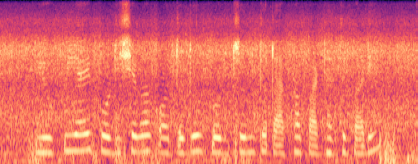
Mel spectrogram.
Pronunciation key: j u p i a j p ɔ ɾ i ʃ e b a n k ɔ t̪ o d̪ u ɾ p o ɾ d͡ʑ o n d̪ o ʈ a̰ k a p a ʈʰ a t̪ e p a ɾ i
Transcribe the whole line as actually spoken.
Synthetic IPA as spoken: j u p i a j p o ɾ i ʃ e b a k ɔ t̪ o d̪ u ɾ p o ɾ d͡ʑ o n t̪ o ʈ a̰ k a p a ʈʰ a t̪ e p a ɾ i

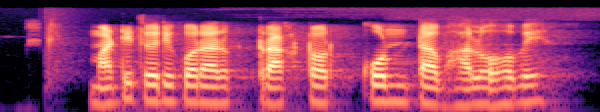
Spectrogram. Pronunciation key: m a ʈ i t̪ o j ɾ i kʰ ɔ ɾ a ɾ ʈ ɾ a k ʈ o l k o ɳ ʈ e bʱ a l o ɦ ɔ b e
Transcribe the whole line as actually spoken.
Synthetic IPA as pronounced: m a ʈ i t̪ o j ɾ i k ɔ ɾ a ɾ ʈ ɾ a k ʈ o ɾ k o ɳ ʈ a bʱ a l o ɦ ɔ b e

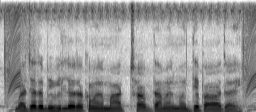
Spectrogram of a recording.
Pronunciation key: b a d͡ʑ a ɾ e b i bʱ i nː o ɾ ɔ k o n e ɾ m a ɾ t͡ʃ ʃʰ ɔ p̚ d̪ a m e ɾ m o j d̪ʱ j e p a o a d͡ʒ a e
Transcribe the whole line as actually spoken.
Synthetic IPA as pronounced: b a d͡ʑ a ɾ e b i bʱ i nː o ɾ ɔ k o m e ɾ m a ɾ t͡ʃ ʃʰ ɔ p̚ d̪ a m e ɾ m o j d̪ʱ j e p a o a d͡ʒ a e

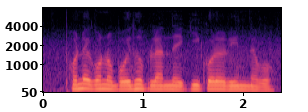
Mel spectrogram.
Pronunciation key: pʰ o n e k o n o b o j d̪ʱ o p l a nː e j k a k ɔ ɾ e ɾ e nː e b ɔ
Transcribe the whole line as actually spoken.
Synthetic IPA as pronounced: pʰ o n e k o n o b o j d̪ʱ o p l a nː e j k i k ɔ ɾ e ɾ i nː e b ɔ

